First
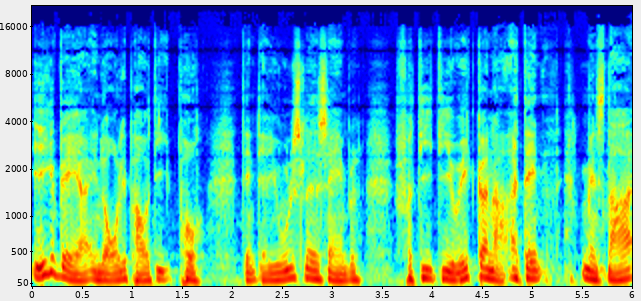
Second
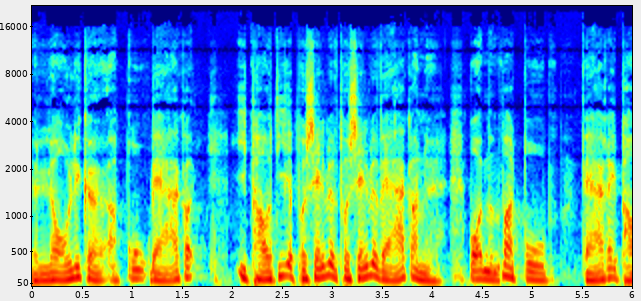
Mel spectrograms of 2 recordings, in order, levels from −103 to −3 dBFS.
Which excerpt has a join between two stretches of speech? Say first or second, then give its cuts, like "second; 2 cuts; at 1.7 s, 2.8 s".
second; 4 cuts; at 1.2 s, 1.9 s, 3.0 s, 4.7 s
